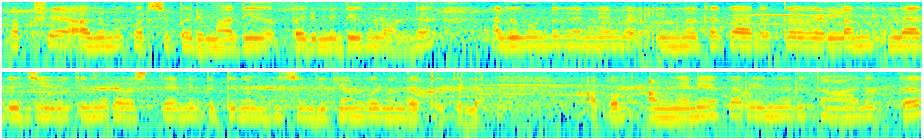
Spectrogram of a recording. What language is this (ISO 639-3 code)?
mal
